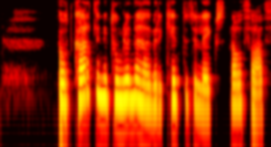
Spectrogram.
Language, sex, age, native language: Icelandic, female, 40-49, Icelandic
